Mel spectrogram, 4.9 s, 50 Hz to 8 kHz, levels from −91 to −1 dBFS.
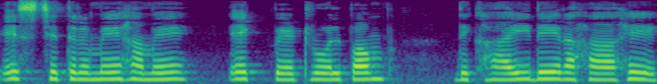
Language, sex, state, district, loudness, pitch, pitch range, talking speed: Hindi, female, Madhya Pradesh, Bhopal, -17 LUFS, 230 Hz, 225-240 Hz, 135 wpm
